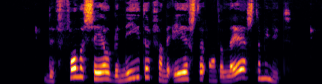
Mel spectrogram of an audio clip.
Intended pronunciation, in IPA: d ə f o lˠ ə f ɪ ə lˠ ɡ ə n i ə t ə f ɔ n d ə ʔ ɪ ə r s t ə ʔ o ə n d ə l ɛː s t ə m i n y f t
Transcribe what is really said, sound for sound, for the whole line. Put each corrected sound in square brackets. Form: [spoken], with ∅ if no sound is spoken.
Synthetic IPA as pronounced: d ə f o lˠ ə [s] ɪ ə lˠ ɡ ə n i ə t ə f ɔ n d ə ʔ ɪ ə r s t ə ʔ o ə n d ə l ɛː s t ə m i n y [∅] t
